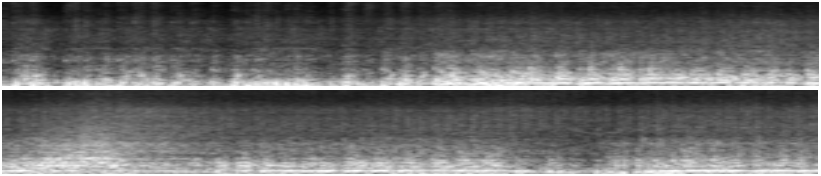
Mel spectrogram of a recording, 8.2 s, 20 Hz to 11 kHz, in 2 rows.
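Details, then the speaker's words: 1992 Ford F150 prerunner V8 after fuel pressure regulator set properly, fuel at 55 psi, oil pressure up to 34: deep, steady rumble with a brief throttle blip, settling to an even idle; runs clean. "oh my he's hethy definitely healthy 34 idling now way way better at about 55 right there 55 lb"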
